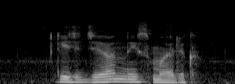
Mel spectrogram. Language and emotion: Russian, neutral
